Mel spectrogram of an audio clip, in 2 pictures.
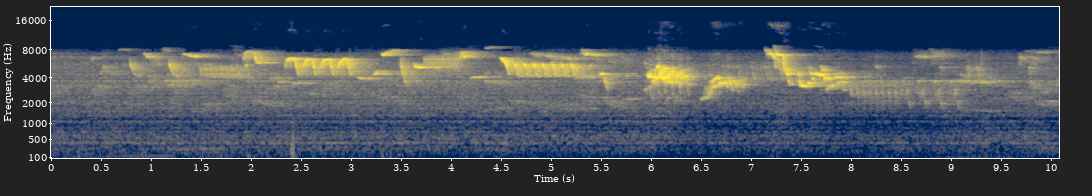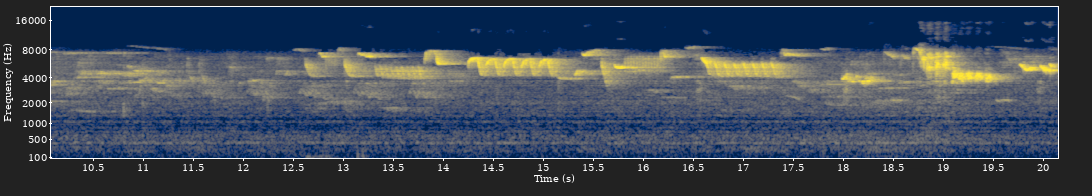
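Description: A small red-breasted songbird singing: bursts of high, quick, varied phrases with rapid trills, in two long bouts with a quieter stretch of a few seconds between them.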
